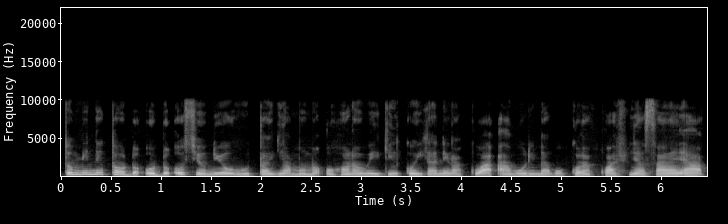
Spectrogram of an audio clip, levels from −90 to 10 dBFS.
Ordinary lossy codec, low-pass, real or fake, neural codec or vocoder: none; 9.9 kHz; fake; autoencoder, 22.05 kHz, a latent of 192 numbers a frame, VITS, trained on one speaker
